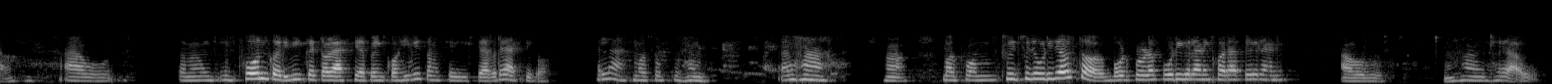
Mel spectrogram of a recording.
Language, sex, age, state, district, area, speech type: Odia, female, 60+, Odisha, Gajapati, rural, conversation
